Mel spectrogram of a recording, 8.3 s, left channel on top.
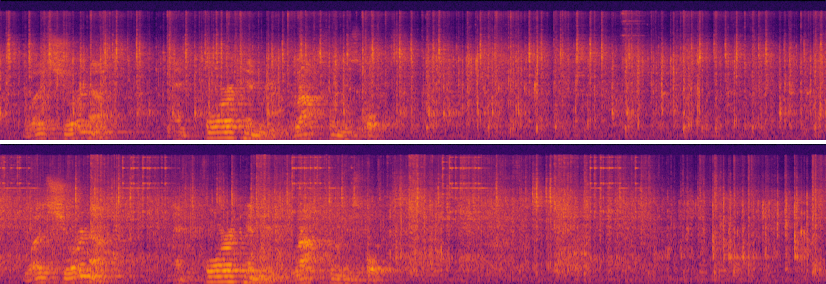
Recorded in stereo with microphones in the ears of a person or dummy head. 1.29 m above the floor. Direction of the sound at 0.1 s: Centre (ahead or behind).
